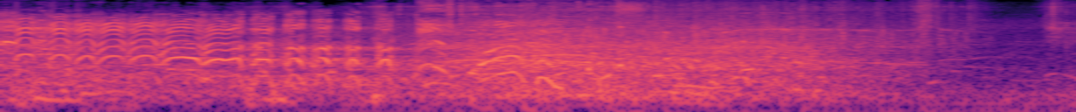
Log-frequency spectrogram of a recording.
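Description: A large crowd laughs and cheers in a big echoing hall.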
